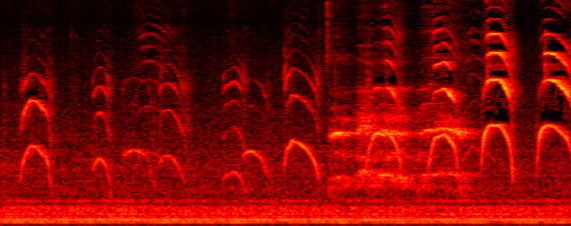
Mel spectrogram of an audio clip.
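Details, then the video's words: Cats cry out for their absent mother with repeated bent, high meows, spaced and even at first, then growing louder, shriller and more crowded with overlapping voices toward the end, over a low background hum. "until their mom comes just stop crying"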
